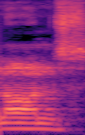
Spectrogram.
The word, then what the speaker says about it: Lens: Sevilla will be tough, but today Sevilla and Lens, it's pronounced Lens. I said Lens earlier.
